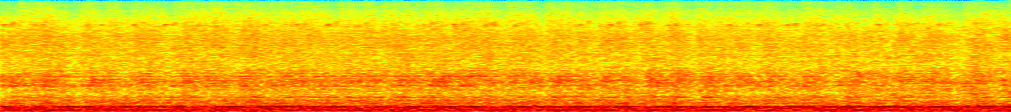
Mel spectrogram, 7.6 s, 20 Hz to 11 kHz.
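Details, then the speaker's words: Ecotec V6 turbo drift car with a T76 turbo, idling: a deep, steady idle with a loose, buzzy rattle from a loose part in the exhaust. The rattle went away when the electric cutout was switched, pointing to the Y-pipe or rear exhaust. Exhaust rattle. "it sounds very rattly because there's um the exhaust somewhere is there's like a roost part somewhere so it's just rattling its head off"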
